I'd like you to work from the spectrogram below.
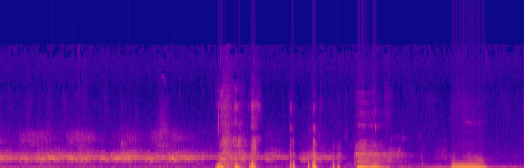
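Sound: crows cawing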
